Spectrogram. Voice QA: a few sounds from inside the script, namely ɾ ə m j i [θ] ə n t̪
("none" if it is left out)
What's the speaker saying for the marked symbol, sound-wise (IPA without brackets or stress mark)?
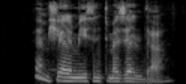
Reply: θ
